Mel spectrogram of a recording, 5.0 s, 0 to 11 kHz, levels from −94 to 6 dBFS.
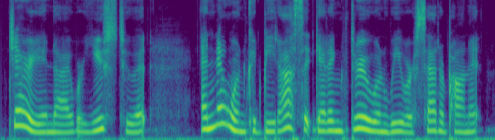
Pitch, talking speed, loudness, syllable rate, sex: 230 Hz, 265 wpm, -16 LUFS, 6.6 syllables/s, female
